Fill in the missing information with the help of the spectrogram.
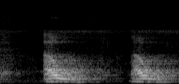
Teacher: waw layyinah ya, ketika sukun sebelumnya fathah. Nah itu makhrajnya dari ujung bibir saja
